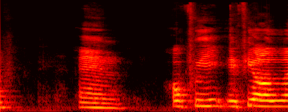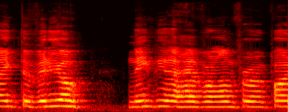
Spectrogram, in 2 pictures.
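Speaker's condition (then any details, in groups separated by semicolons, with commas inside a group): Cerebral palsy; with developmental delay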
